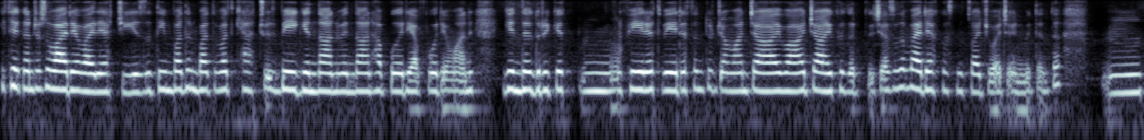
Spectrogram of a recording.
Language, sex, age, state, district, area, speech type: Kashmiri, female, 18-30, Jammu and Kashmir, Kupwara, rural, spontaneous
